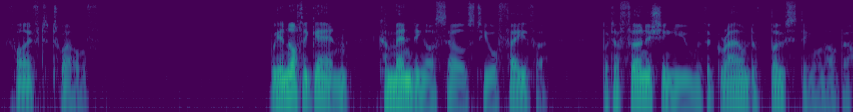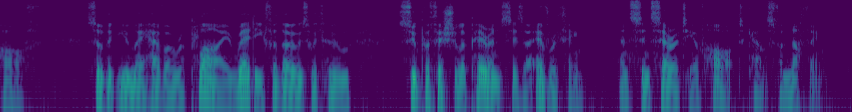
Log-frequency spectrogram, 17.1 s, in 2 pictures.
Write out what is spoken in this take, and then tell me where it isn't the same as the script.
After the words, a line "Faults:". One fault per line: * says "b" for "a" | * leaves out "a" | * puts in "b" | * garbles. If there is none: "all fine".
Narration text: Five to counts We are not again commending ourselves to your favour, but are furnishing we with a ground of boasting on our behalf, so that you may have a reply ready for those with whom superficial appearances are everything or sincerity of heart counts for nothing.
Five to twelve We are not again commending ourselves to your favour, but are furnishing you with a ground of boasting on our behalf, so that you may have a reply ready for those with whom superficial appearances are everything and sincerity of heart counts for nothing.
Faults:
* says "twelve" for "counts"
* says "you" for "we"
* says "and" for "or"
